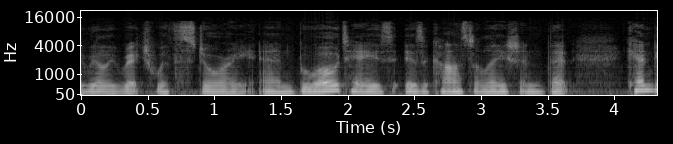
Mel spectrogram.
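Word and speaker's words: Boötes: Bootes.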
